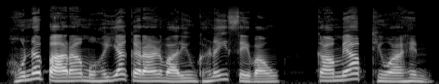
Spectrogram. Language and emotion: Sindhi, neutral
